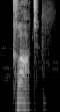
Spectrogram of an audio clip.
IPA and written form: klɒt (Clot)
